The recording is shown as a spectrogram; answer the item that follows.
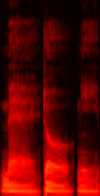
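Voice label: "metoni", concatenated syllables; Affixing experiment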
